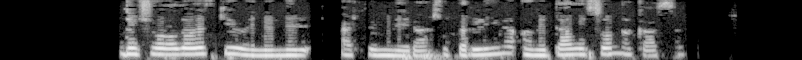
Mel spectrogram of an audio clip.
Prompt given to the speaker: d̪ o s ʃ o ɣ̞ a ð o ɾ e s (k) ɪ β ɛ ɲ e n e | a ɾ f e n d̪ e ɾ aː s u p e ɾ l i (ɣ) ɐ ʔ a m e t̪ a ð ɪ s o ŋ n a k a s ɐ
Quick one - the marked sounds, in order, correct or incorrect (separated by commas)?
correct, correct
